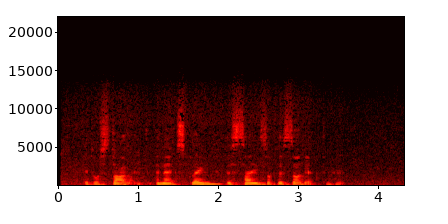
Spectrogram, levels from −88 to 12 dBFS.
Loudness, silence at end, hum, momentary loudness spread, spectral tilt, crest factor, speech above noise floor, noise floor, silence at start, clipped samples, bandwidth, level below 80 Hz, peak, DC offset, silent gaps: -38 LUFS; 0.75 s; none; 15 LU; -6 dB/octave; 18 dB; 26 dB; -64 dBFS; 0.05 s; under 0.1%; 14 kHz; -68 dBFS; -22 dBFS; under 0.1%; none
